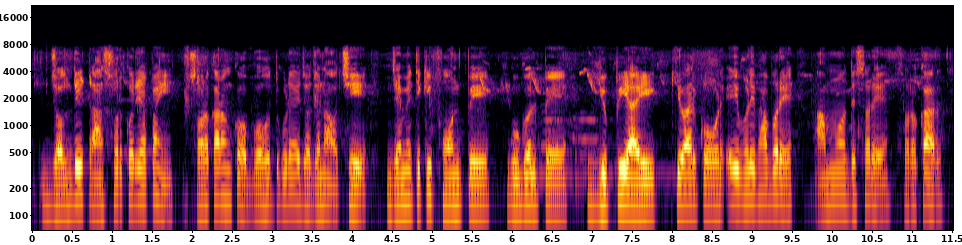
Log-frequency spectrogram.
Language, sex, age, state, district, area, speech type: Odia, male, 18-30, Odisha, Nabarangpur, urban, spontaneous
